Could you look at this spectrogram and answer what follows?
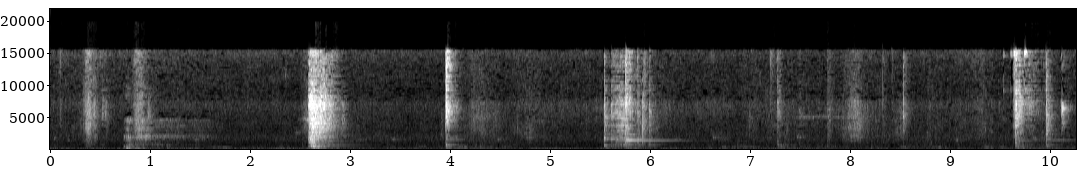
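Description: Boondi frying in hot oil in a pan gives a steady, close sizzle, broken by a few sharp scraping and clinking strokes of a utensil against metal.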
